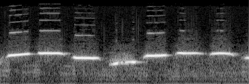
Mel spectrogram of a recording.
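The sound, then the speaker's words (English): A beggar whistles to a bird in a run of about seven clear, bright notes. Most notes hold a steady high pitch, and one softer, lower note falls in the middle. The whistling is loud and has no talk over it. “The beggar whistles to the bird,”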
